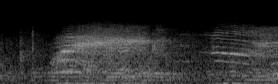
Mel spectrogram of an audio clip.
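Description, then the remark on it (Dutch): A newborn baby cries in thin, high-pitched wails, one drawn-out cry followed by a second rising one after a brief pause, fairly loud over a low background murmur. “The baby cried at 20 seconds.”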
